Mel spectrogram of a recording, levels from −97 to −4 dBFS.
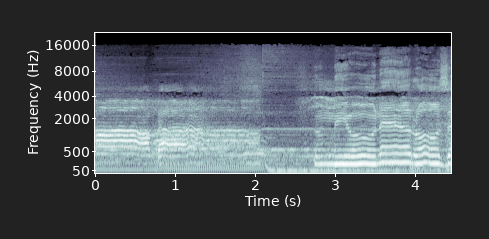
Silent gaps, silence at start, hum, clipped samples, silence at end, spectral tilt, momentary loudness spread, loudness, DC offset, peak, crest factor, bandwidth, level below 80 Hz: none; 0 s; none; under 0.1%; 0 s; -5 dB/octave; 11 LU; -10 LUFS; under 0.1%; 0 dBFS; 10 dB; 15.5 kHz; -28 dBFS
